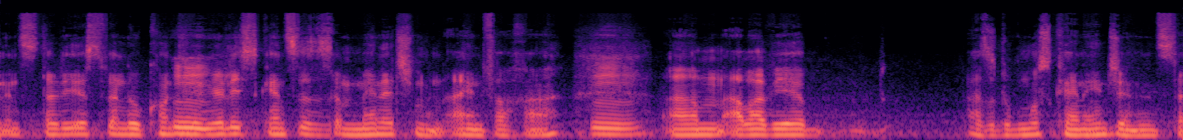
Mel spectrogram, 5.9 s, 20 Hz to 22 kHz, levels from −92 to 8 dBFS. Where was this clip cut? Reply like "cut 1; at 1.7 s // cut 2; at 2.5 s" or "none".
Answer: cut 1; at 1.7 s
